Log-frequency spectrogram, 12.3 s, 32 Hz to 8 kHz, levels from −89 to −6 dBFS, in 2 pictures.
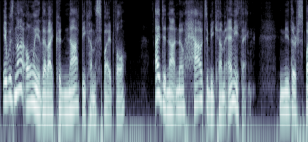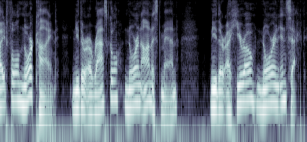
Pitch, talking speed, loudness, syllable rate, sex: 125 Hz, 170 wpm, -18 LUFS, 5.2 syllables/s, male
